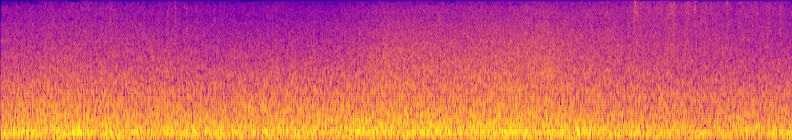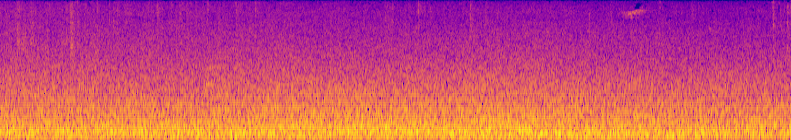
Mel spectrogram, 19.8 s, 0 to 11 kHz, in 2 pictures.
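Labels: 0.0s Strong wind creates a loud, continuous whooshing sound. 19.8s
0.0s Rustling of trees and leaves in the background. 19.8s

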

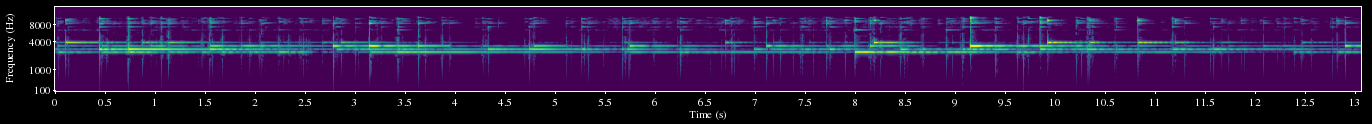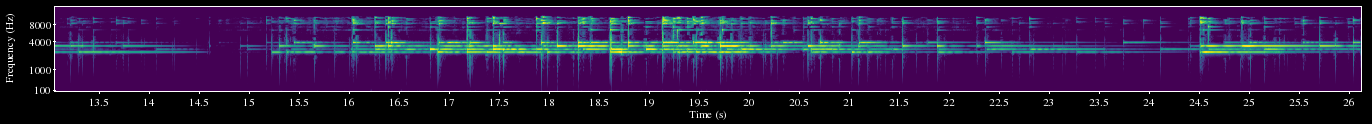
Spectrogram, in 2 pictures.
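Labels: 0.0s Chimes jingling. 14.3s
15.2s Chimes jingling. 26.1s

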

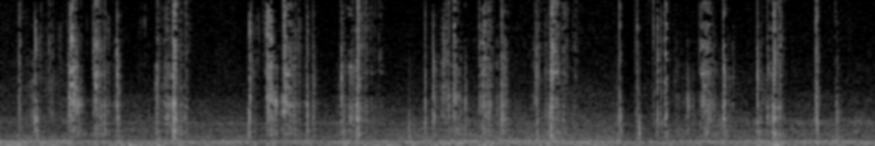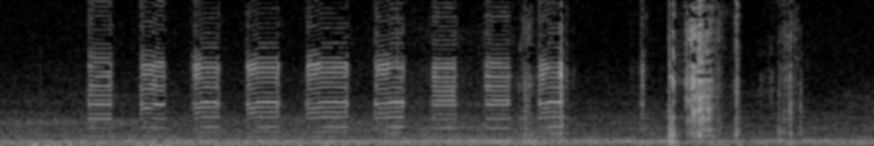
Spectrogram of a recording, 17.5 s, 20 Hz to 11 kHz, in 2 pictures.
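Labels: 0.0s Coins dropping inside a machine with a metallic sound. 8.4s
9.7s A machine is beeping. 14.4s
15.4s Metallic sound of coins dropping. 16.7s

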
